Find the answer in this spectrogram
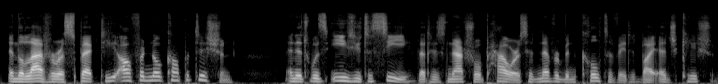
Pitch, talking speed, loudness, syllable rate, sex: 130 Hz, 200 wpm, -22 LUFS, 6.5 syllables/s, male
